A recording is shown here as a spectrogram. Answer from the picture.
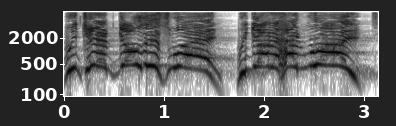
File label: voiceovers, US; localized english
